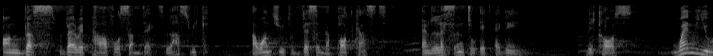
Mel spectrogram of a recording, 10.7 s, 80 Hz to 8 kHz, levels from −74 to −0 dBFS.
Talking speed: 125 wpm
